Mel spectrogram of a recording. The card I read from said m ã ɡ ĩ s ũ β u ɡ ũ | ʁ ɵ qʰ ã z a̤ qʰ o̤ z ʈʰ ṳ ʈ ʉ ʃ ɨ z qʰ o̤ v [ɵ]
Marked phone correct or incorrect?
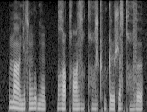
correct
